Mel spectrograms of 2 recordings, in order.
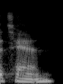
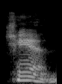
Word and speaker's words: chan: And the internet forums affectionately nicknamed her Nevada Tan. Nevada for the hoodie, and tan being the way a kid would mispronounce the suffix Chan, which they use a lot.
